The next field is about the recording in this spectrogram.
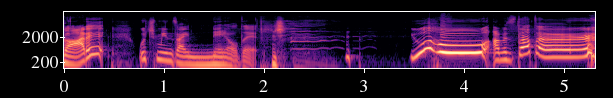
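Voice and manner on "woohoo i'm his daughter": very high, shrill, very loud put-on Swedish accent. Voicing the woman in the show who says she's his daughter; Swedish accent. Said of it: "I totally went with the Swedish accent".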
